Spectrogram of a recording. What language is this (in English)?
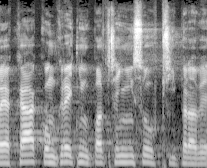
Czech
